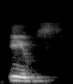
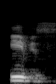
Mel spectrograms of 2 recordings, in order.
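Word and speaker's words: Aves: to avis okay so the first time i pronounced is this word uh i pronounced it as ames right abes aos but it's not ames it's translucent okay avis so avis are mainly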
